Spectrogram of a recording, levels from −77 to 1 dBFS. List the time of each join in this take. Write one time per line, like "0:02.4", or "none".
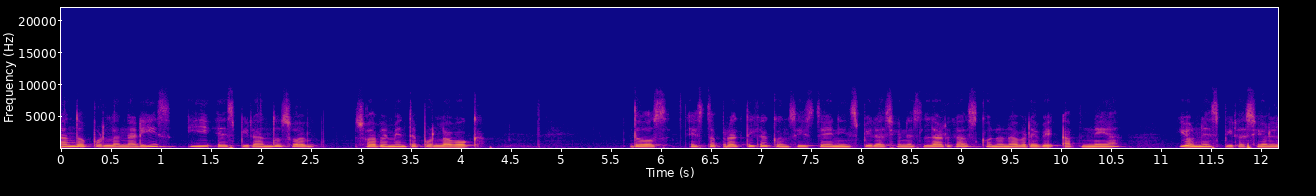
0:06.1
